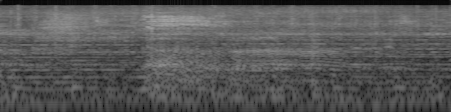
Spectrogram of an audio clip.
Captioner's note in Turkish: Nefes sesi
